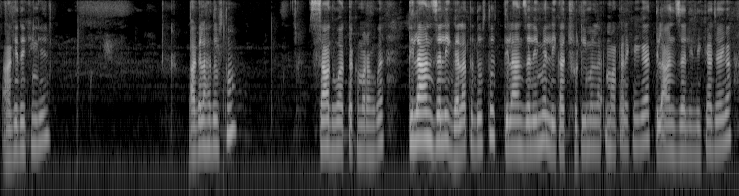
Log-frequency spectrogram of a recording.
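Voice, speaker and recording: A man's voice: high voice, steady tone, normal speed, pauses often, a little mellow, dry recording, rough recording. A man teaching Hindi spelling for exam prep. He goes through word after word and calls his viewers "friends" again and again. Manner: repeats corrections, addresses viewers as friends. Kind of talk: online exam-prep lecture.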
